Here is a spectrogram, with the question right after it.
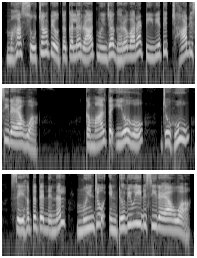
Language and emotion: Sindhi, surprised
